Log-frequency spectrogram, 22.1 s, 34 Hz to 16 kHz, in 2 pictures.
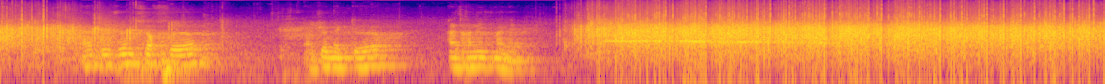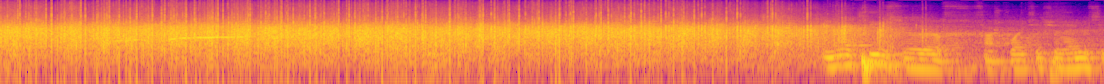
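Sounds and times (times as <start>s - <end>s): audience applauding: 0.0s - 1.6s, 5.6s - 20.4s.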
